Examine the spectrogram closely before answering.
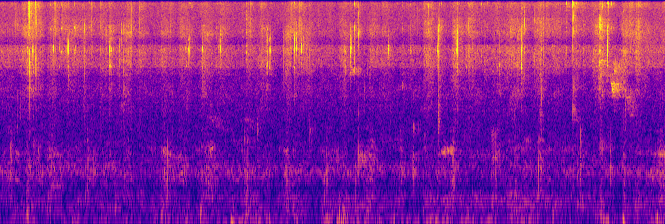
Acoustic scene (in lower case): park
